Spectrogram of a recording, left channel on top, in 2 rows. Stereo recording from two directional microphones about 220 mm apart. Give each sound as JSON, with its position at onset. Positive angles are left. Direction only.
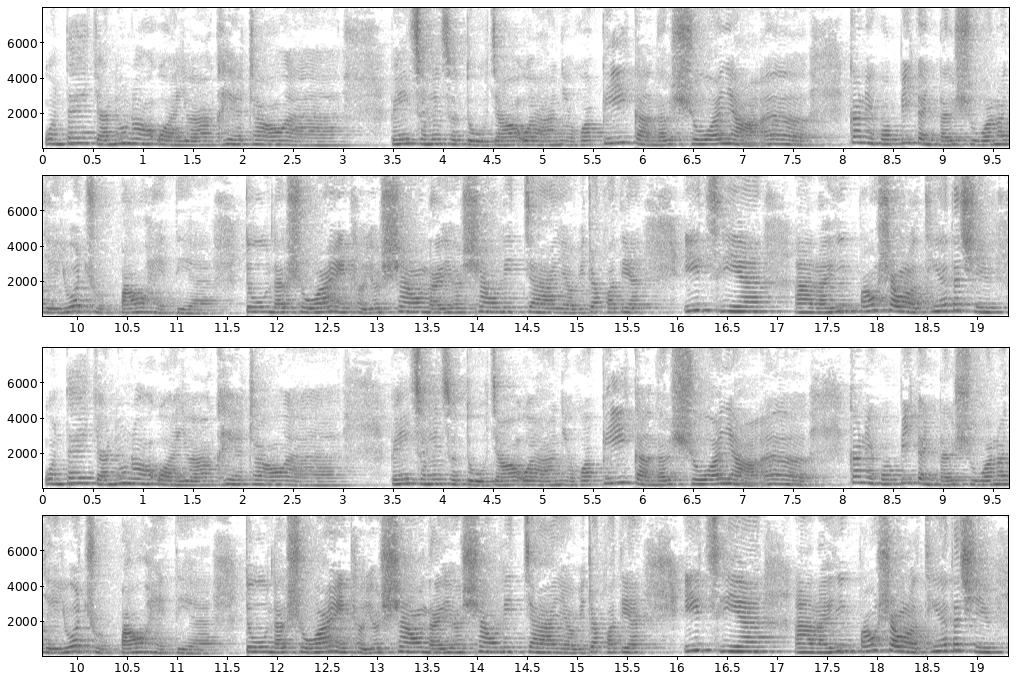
{"t": 0.0, "sound": "a woman's voice", "side_deg": 0}
{"t": 3.5, "sound": "a woman's voice", "side_deg": 0}
{"t": 11.7, "sound": "a woman's voice", "side_deg": -15}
